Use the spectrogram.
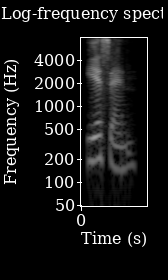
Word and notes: ESN: Indian

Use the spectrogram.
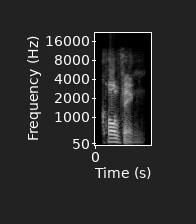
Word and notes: coving: American English

